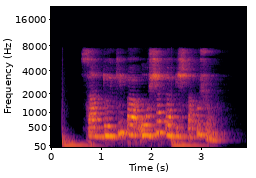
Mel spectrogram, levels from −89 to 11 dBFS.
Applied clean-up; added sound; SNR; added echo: none; Bass drum; 16 dB; reverberation time 0.7 s.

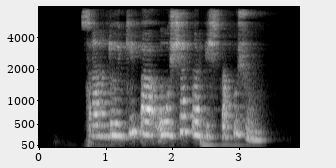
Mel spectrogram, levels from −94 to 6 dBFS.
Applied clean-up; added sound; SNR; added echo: neural mask model DeepFilterNet 3.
